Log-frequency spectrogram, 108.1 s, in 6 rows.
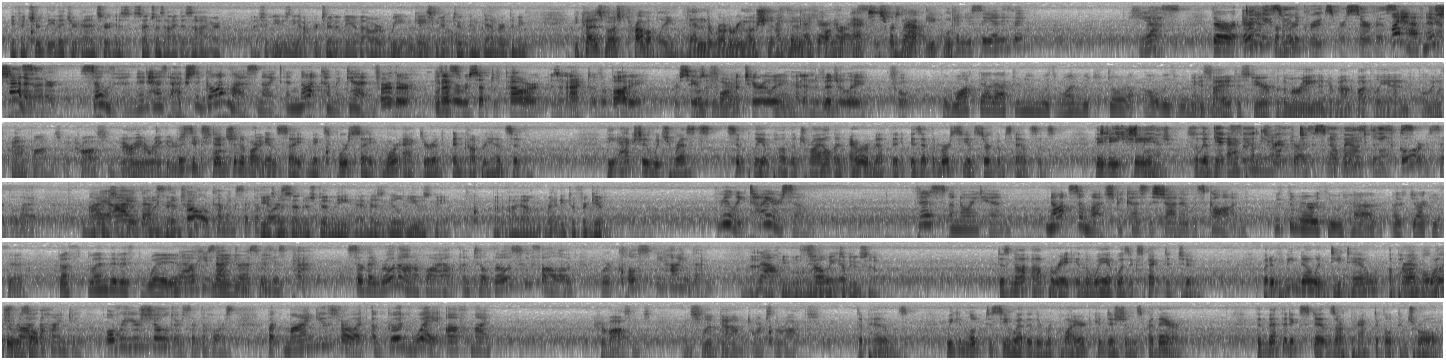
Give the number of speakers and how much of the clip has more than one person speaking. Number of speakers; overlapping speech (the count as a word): nine, about 21%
